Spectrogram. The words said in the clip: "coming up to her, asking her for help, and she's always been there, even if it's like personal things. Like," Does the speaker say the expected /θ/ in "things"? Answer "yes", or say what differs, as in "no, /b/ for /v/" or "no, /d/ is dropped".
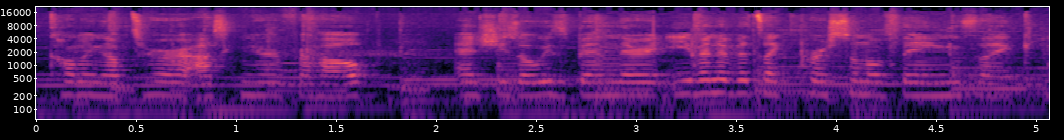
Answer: yes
